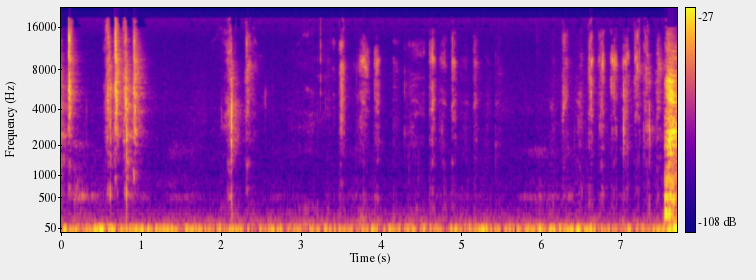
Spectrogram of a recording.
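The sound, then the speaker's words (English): Scissors cut through bacon in many crisp, quiet snips and scrapes. Short blade closures come at an irregular rhythm over a low hum, and no one speaks. “However, I'm cutting bacon, so no, I'm not cutting hair right now.”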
